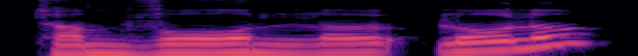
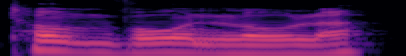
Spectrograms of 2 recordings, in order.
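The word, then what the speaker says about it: Vaughan-Lawlor: It's going to be me not pronouncing things correctly. Tom Vaughan-Lawler? No. Did I get that right or wrong? No, that was right. Tom Vaughan-Lawler.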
